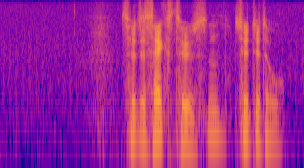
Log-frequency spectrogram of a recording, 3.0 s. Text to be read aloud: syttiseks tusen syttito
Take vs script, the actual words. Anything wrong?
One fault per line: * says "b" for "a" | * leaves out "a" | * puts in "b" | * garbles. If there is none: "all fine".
all fine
